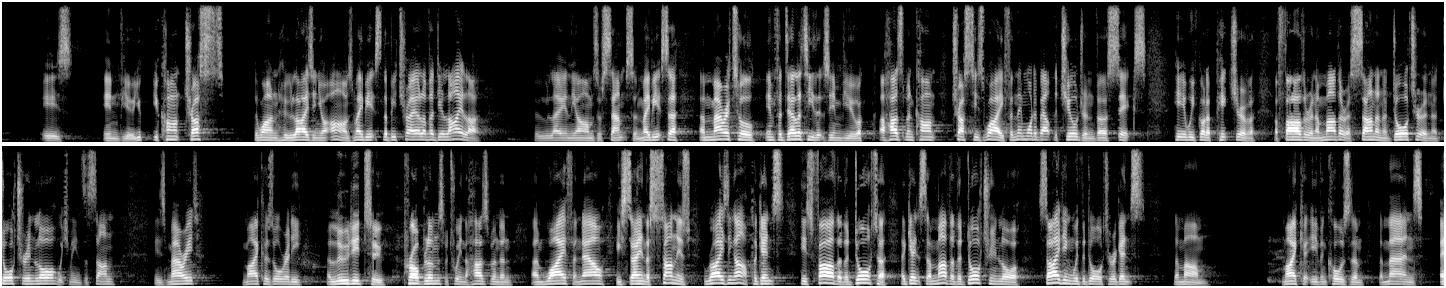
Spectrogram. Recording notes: General Session IV from the 2023 Shepherds 360 Conference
